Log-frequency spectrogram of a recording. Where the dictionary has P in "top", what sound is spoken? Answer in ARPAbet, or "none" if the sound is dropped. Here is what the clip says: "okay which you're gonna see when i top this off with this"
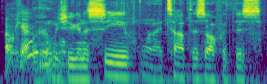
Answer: P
